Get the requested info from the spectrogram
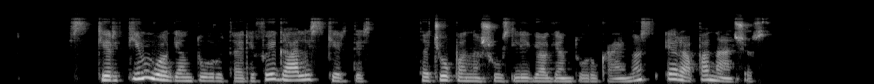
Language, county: Lithuanian, Panevėžys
